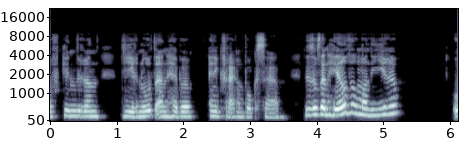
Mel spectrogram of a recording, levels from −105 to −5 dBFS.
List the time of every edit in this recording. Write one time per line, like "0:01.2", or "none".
0:02.2
0:03.7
